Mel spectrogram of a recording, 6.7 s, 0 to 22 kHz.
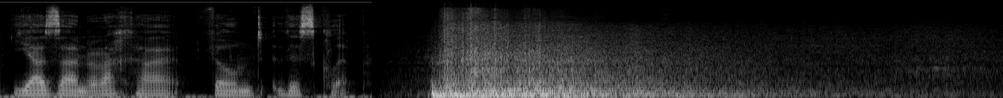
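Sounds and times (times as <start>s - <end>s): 
speech: 0.1s - 2.5s
explosion of a high-rise residential building being struck: 2.6s - 6.6s.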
